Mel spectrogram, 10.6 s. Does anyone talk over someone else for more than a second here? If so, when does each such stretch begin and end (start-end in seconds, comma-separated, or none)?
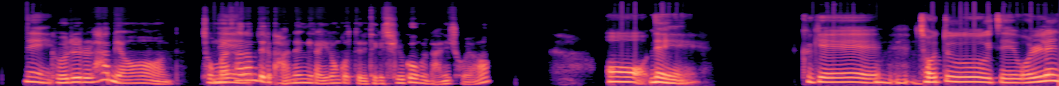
none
